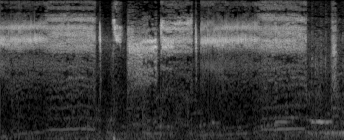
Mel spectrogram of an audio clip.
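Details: Streaked weaver producing a long, harsh, high-pitched buzzing wheeze, cut by a few brief pauses and clicks, fading at the close.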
